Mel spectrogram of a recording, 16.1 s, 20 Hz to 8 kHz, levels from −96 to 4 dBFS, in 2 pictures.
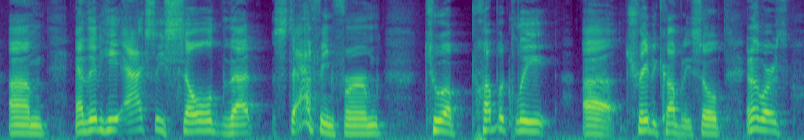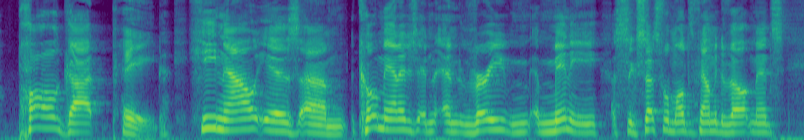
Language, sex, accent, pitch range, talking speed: English, male, American, 125-165 Hz, 125 wpm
